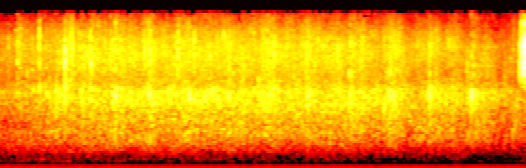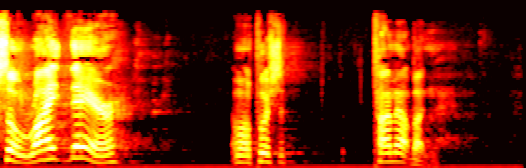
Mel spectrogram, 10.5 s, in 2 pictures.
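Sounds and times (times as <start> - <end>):
audience hand clapping: 0.0 - 5.8
speech: 5.2 - 6.6, 7.6 - 8.3, 9.1 - 9.8.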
